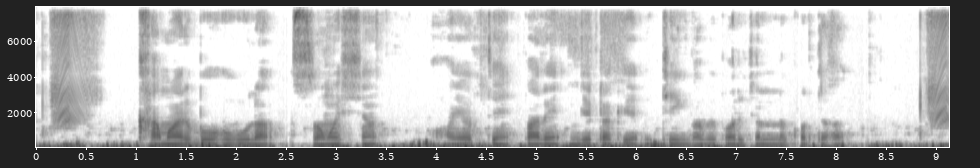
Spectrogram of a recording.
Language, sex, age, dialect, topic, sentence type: Bengali, male, 18-24, Jharkhandi, agriculture, statement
